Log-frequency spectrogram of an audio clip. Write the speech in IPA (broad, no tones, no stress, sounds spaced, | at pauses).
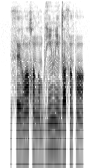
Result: θ ø β ɔ̃ χ õ ɡ ɔ̃ bʱ ĩ β ĩ d ɔ θ ɔ̃ k ɔ̃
